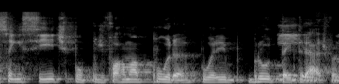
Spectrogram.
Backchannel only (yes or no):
no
